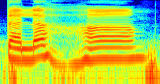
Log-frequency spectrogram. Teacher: تلہا میں ہا مشدد کو مضبوطی اور دباؤ کے ساتھ ادا کریں گے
